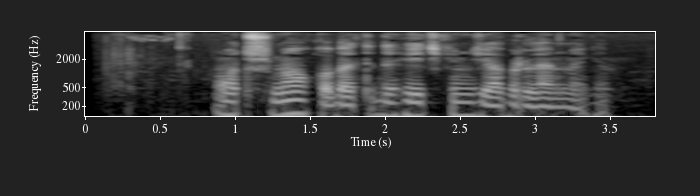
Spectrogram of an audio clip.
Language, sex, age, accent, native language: Uzbek, male, 25-34, Toshkent shahri, Uzbek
